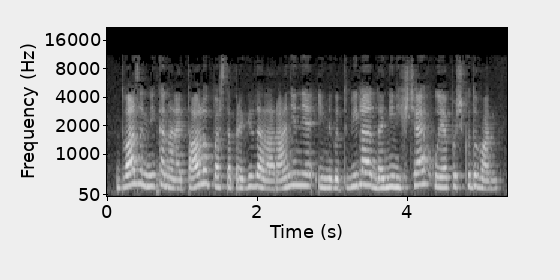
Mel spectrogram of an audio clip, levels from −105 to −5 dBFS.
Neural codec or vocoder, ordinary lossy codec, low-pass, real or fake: vocoder, 48 kHz, 128 mel bands, Vocos; MP3, 48 kbps; 19.8 kHz; fake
